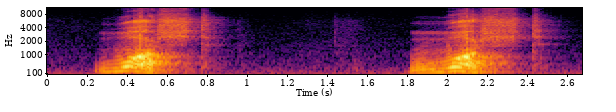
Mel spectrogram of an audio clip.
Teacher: The last sound before the ed is a sh sound, sh, which is voiceless. So we pronounce the ed as a soft t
